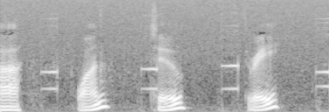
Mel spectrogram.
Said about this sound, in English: We found a number that actually works. Listen to this. Now, that tone, it wants touch tones. So let's give it some touch tones.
